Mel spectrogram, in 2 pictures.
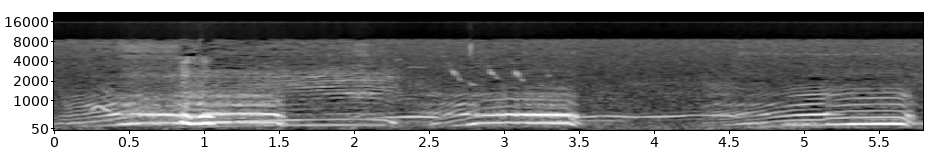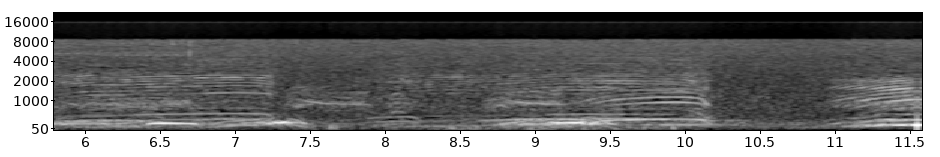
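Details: Cattle being driven to spring range, several moos overlapping in a herd, low harmonic bellows rising and falling, repeated roughly every two seconds.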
